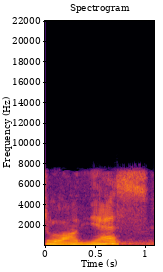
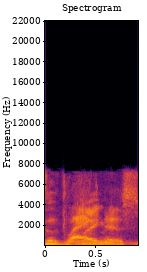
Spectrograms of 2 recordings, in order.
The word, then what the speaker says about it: Langness: I want to say it like French Langness, but I know it's Langness.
